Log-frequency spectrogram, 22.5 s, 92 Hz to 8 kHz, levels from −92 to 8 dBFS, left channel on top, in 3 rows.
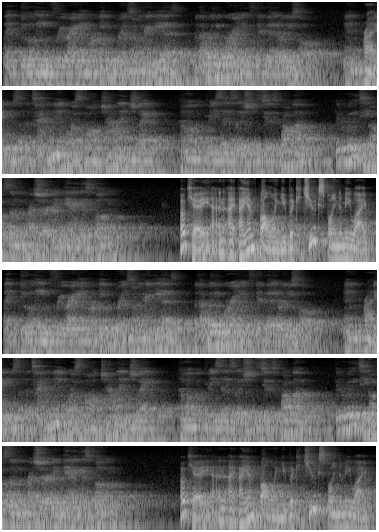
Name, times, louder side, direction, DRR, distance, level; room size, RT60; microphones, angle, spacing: voice 1, 0.0-3.4 3.8-6.2 6.8-7.1 7.4-10.4 11.0-13.5 14.2-17.2, equal, 65° right, -10 dB, 3.1 m, -31 dB
voice 2, 7.2-7.5 18.6-22.3, left 4 dB, 65° left, 12 dB, 0.5 m, -26 dB
11.5 x 11.5 x 4.4 m, 2.8 s
head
